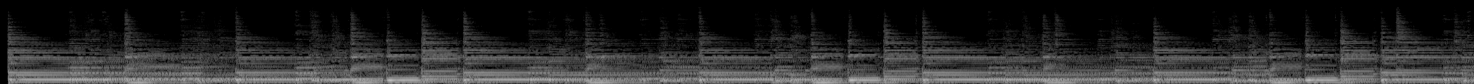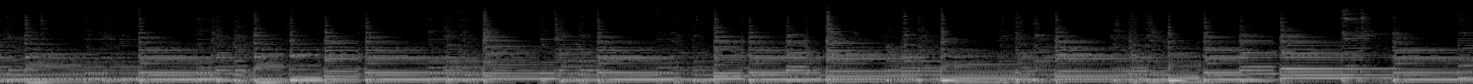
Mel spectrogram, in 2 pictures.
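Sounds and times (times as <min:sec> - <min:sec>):
music: 0:00.0 - 0:29.4.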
